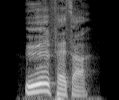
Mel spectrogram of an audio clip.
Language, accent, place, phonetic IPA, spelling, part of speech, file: German, Germany, Berlin, [ˈøːlˌfɛsɐ], Ölfässer, noun, De-Ölfässer.ogg
- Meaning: plural of Ölfass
